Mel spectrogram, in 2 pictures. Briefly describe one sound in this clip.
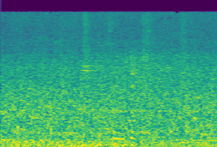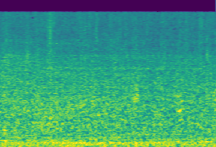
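Footsteps scuff on a paved path.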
